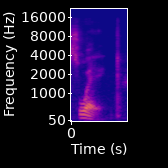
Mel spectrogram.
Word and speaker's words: Tsui: I think I think it's it's pronounced it's pronounced sway oh sway okay right he pronounces it sway so oh I just Troy hark so yeah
